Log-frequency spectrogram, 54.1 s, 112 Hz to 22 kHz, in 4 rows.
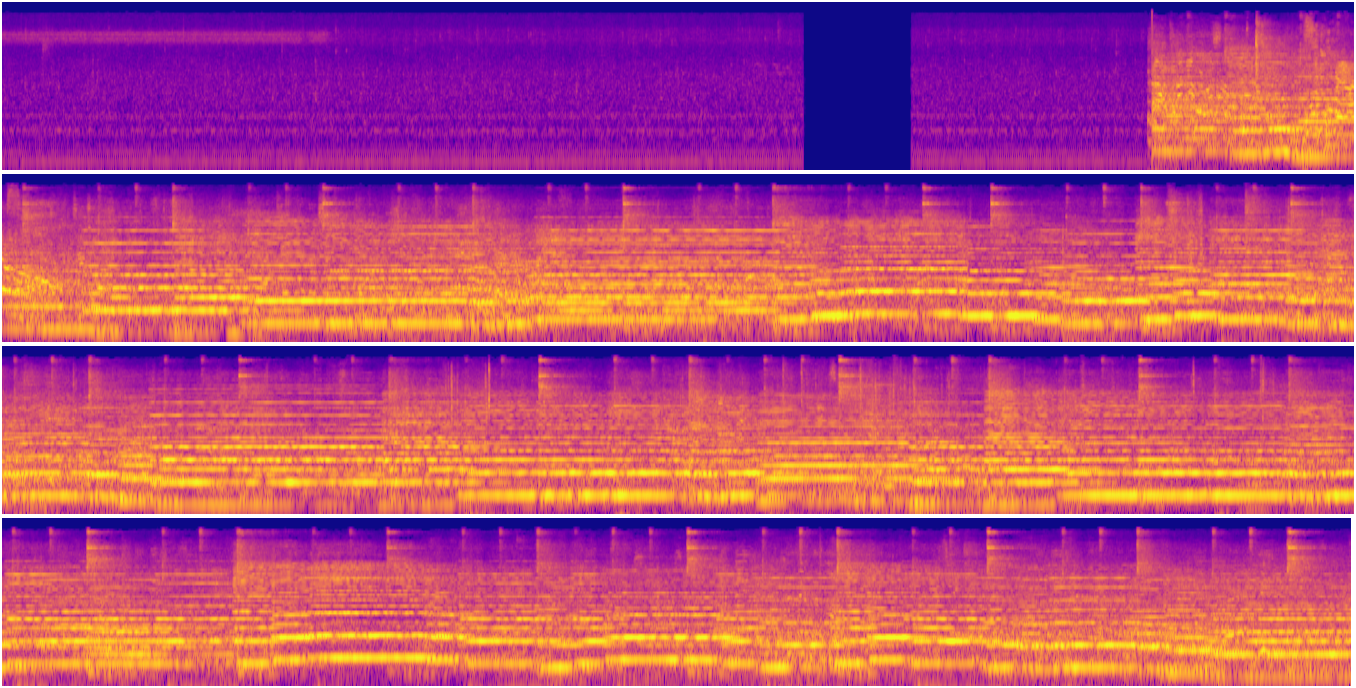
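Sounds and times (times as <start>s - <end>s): instrumental music with held notes: 11.4s - 54.0s
steady beat: 11.5s - 44.2s.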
